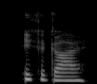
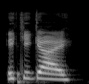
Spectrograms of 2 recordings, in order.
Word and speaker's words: Ikigai: Ikigai. That's my vote. That's how you say it. – Ikigai. That's how you say it. Yeah. I think you're right.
